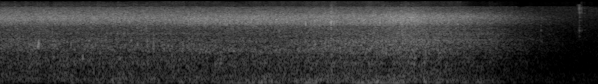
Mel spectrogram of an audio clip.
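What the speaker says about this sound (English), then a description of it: "Let's go take a walk together along a nice beach in the Caribbean" Ocean waves wash steadily onto a Caribbean beach in a continuous broadband roar that swells slightly and then eases off near the end, with some wind noise and no voices.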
